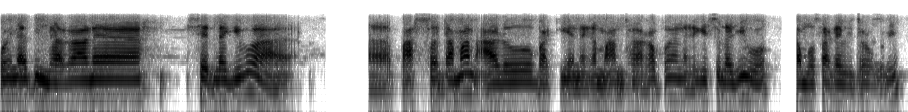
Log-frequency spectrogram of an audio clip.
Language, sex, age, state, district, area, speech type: Assamese, male, 45-60, Assam, Darrang, rural, conversation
